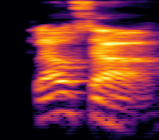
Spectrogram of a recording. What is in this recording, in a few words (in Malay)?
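"klausa", Malay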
